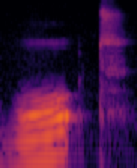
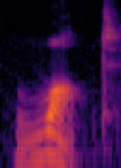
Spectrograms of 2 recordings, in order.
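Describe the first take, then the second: First: The vowel is an or sound. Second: The vowel is a short o sound. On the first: The speaker calls it wrong. "or wart" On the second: The speaker calls it right. "but what. It's a little O vowel"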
